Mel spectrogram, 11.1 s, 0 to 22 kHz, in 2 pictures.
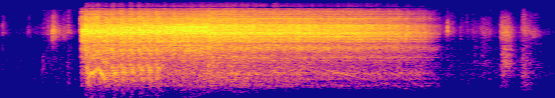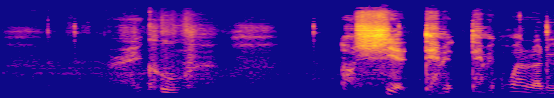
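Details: Toyota/Lexus with code P1300 restarted in its faulty state while capturing a waveform: harsh, hissy burst for about three seconds then it dies; adding fuel gave ignition confirmation, so fuel system suspected.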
